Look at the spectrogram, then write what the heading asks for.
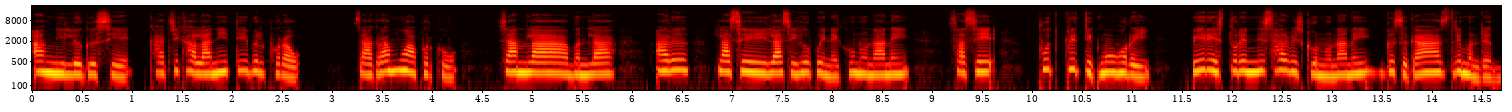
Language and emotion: Bodo, sad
